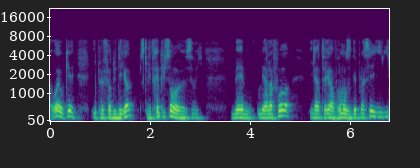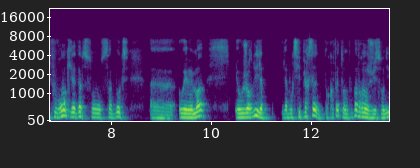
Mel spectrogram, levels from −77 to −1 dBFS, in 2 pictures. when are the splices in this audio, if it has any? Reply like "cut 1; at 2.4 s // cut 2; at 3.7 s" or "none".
none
